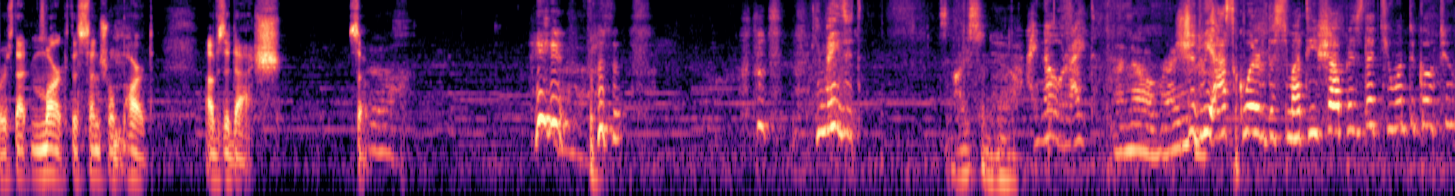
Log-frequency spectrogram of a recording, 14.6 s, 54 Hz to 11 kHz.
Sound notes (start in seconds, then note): 5.3 giggles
